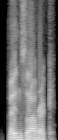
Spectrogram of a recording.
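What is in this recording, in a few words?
"benzoic", American English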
